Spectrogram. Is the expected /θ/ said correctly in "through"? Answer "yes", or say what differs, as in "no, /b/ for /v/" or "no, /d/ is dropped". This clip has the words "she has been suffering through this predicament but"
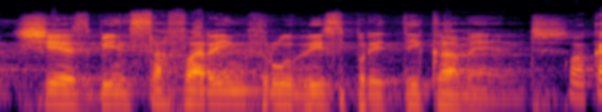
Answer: yes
